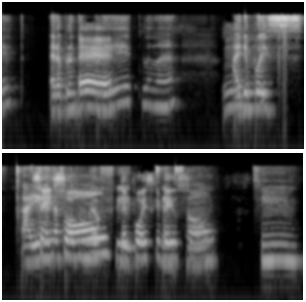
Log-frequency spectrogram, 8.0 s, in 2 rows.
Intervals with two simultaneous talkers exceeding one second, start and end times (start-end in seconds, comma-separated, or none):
4.4-6.9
